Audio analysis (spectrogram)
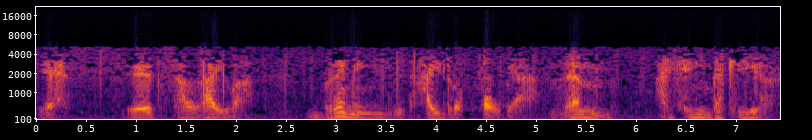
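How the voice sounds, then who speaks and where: A gloating jealous villain doctor. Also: male voice, fairly low pitch, vocal fry, a little hiss or hum. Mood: menacing. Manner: slow, taunting, sinister. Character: vengeful jealous male doctor, gloating and cruel. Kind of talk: 1940s radio acting. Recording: muffled old radio recording.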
